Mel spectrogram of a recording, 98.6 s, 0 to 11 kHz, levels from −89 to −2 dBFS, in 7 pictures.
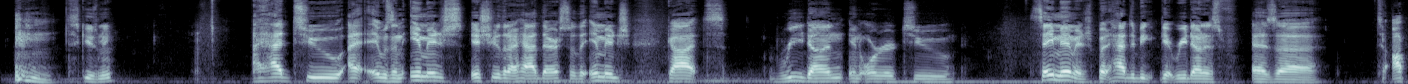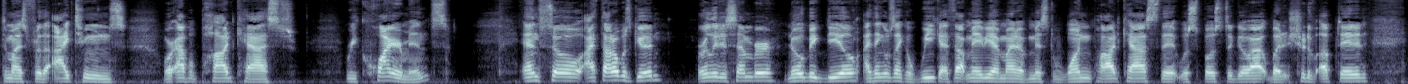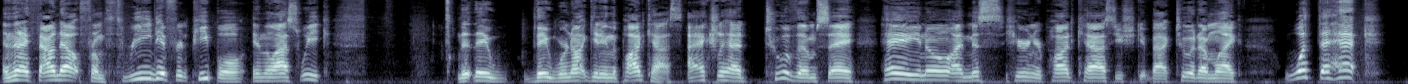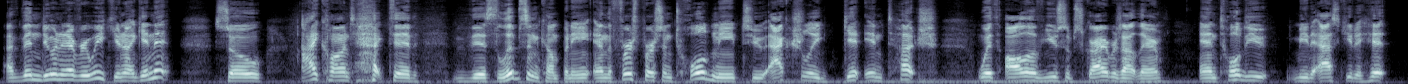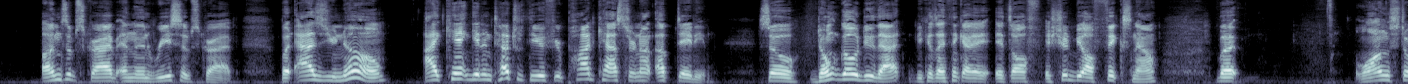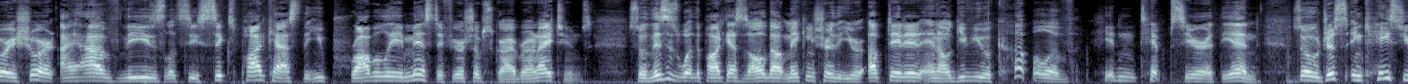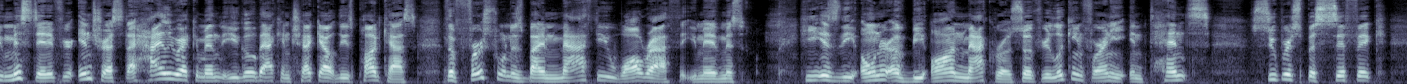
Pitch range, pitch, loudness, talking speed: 120-160 Hz, 135 Hz, -19 LUFS, 190 wpm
